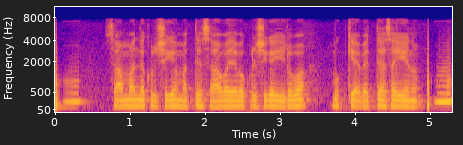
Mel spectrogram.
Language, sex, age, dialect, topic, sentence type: Kannada, male, 25-30, Central, agriculture, question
